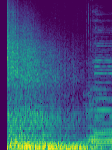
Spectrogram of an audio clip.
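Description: A boom sound effect that hits suddenly and rumbles away over about a second and a half, followed near the end by music, with guitar, coming in.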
